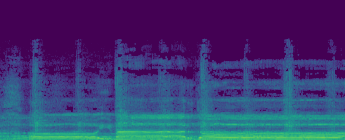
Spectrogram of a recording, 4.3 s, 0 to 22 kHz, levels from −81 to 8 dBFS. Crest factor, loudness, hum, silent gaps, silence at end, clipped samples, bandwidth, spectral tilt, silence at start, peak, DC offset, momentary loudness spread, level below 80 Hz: 12 dB; -17 LUFS; none; none; 0 s; under 0.1%; 15 kHz; -5 dB/octave; 0 s; -4 dBFS; under 0.1%; 4 LU; -42 dBFS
